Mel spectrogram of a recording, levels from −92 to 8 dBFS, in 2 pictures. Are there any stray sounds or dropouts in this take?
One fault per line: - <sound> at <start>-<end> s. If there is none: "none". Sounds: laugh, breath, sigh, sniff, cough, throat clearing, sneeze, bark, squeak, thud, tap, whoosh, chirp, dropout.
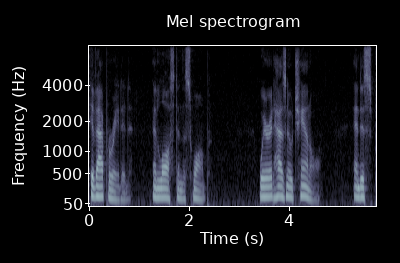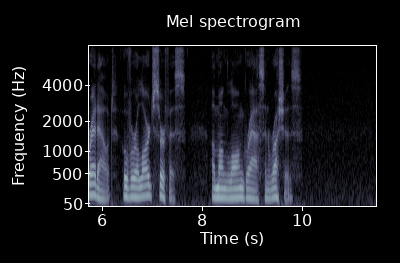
none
